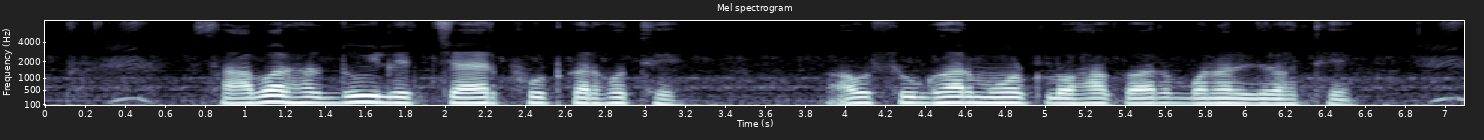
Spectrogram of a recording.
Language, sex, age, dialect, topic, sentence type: Chhattisgarhi, male, 31-35, Northern/Bhandar, agriculture, statement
